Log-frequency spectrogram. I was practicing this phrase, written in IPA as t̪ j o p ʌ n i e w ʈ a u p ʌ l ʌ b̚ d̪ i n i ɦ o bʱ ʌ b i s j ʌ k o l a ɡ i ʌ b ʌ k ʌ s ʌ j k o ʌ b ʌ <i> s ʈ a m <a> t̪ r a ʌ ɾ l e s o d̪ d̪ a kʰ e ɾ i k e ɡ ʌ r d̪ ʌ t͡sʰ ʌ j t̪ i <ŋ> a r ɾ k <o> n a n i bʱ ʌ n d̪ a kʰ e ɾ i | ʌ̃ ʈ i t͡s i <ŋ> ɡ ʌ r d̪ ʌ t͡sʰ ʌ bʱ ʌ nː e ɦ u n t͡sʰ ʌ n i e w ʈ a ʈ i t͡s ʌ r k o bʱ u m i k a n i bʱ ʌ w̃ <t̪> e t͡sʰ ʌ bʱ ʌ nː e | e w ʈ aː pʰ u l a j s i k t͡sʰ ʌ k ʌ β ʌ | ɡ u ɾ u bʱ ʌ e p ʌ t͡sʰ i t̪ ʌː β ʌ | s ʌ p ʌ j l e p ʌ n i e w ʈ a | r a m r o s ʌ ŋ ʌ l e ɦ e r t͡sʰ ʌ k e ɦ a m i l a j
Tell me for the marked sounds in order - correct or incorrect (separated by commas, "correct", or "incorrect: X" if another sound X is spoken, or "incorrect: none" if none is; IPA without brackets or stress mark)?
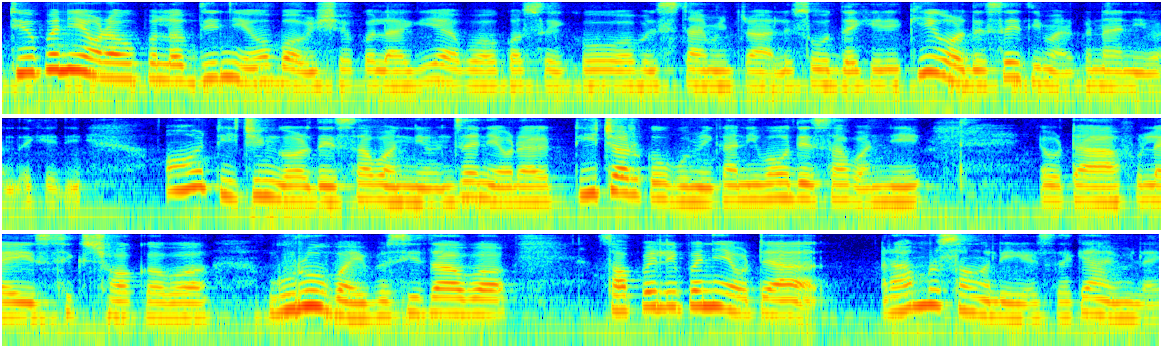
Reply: correct, incorrect: i, incorrect: m, correct, correct, incorrect: d̪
